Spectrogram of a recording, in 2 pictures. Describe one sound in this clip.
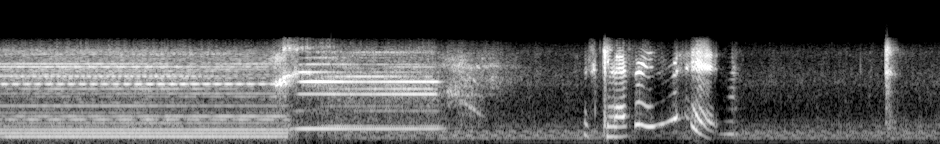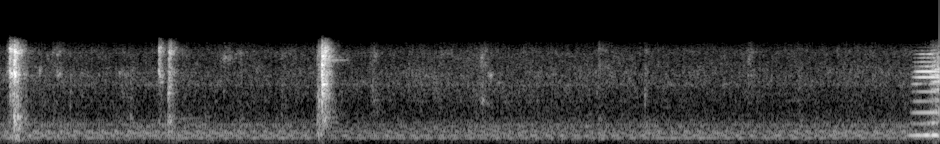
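A toddler presses keys on a toy organ, sounding held reedy chords.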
